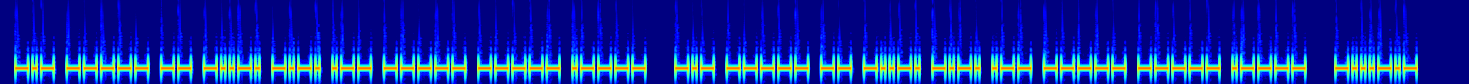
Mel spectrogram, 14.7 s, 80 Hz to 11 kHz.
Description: Morse code, heard as a keyed tone, about 28 wpm, 700 Hz. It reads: K0M/CW001 K0M/CW001 <BK>
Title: SOTA QSO Practice 28wpm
